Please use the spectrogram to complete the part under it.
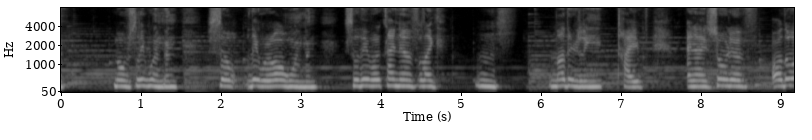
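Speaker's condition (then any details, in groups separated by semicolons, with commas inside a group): Cerebral palsy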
